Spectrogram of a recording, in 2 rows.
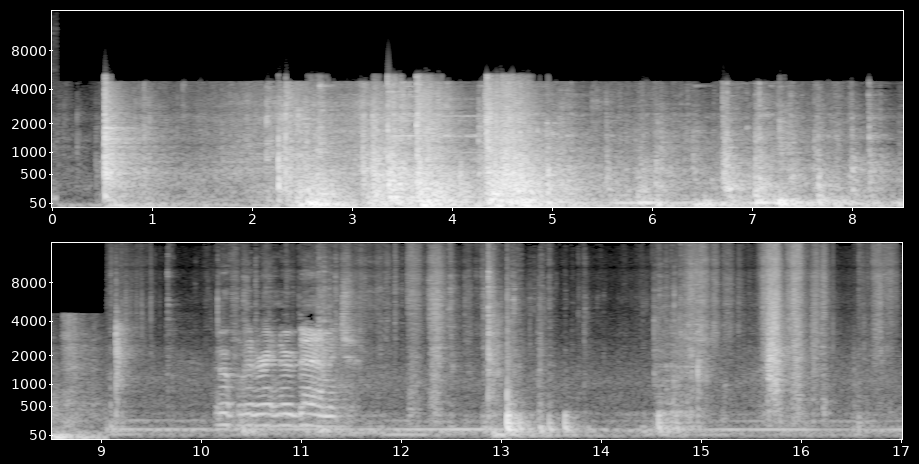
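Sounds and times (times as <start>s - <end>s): heavy metal crashing and banging: 2.2s - 8.4s.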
